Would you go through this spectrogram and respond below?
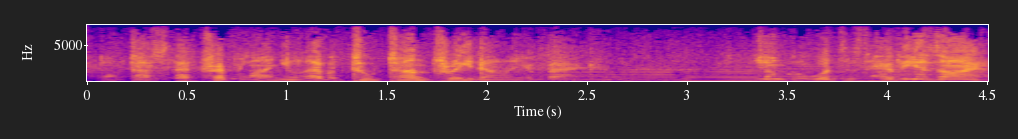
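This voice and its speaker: An actor playing a resolute, protective castaway hunter in a brisk, confident, old-time radio drama style. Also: male voice, a little high, very animated, gravelly, over music. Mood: focused, cautioning. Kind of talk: 1940s radio drama acting. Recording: muffled, noisy old-time radio recording.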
